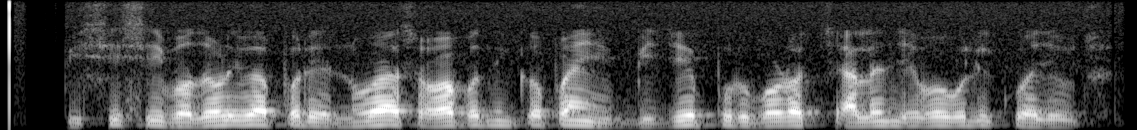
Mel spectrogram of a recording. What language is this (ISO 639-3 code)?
ori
